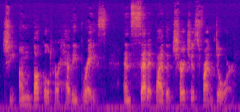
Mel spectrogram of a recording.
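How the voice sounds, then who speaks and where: A woman's voice: deep voice, measured pace, darkish tone, low-quality recording. A woman reading a children's story aloud like a teacher, with dramatic phrasing and an engaging way of addressing young listeners.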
